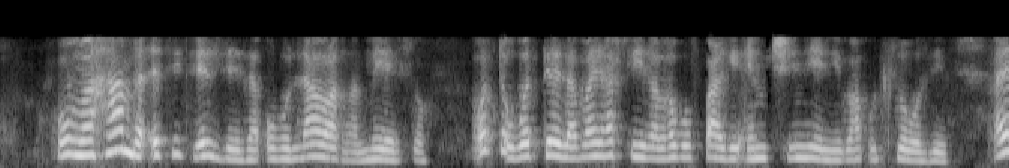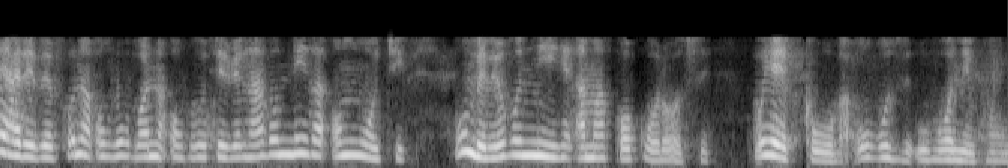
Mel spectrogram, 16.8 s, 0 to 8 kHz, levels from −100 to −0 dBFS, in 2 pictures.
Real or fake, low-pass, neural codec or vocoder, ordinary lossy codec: fake; 7.2 kHz; codec, 16 kHz in and 24 kHz out, 0.8 kbps, FocalCodec, streaming, 65536 codes; AAC, 16 kbps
